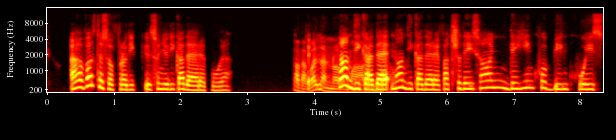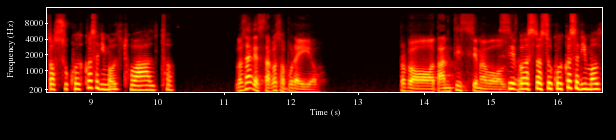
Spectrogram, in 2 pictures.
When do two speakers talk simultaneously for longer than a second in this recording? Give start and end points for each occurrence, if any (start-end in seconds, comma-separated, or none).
3.9-5.3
